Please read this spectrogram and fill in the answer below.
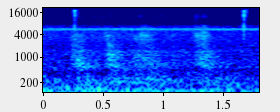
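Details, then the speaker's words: Electric livestock netting on a small 0.6 joule charger (max 800 V), person touching fence in rubber-soled shoes: faint sharp ticks about once a second over a low outdoor rumble. Energizer pulsing normally, delivering shocks. "Hear that clicking? That's it's shocking me."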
